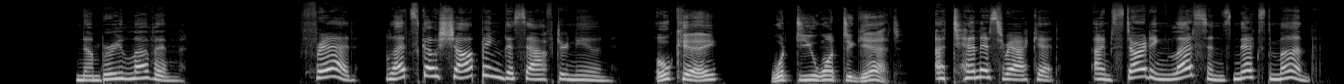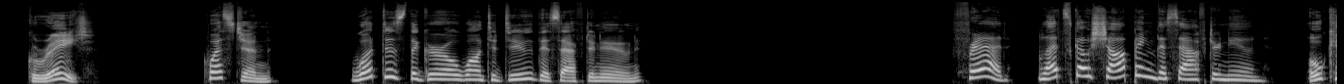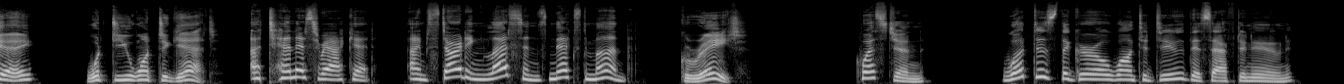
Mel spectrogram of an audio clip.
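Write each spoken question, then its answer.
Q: What does the girl want to do this afternoon?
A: Go shopping (for a tennis racket)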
